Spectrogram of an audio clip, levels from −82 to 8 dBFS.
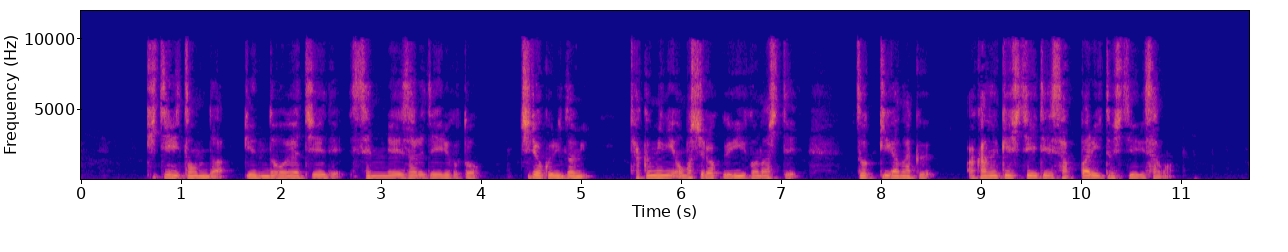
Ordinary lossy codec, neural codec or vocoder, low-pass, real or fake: MP3, 64 kbps; vocoder, 22.05 kHz, 80 mel bands, WaveNeXt; 9.9 kHz; fake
